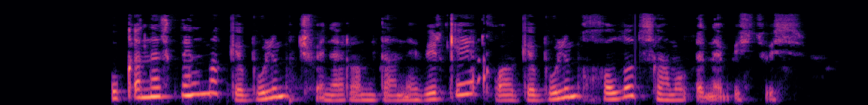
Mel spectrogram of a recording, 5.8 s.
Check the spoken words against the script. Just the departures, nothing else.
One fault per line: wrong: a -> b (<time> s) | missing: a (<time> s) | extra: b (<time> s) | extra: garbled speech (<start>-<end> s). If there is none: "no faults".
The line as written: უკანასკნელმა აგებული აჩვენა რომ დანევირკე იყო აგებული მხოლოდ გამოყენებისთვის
no faults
